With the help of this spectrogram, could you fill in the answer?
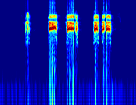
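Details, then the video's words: Harsh, buzzy five-note call of a black francolin (kala teetar): a clipped introductory note, two long grating notes, then a quick final pair, loud with no background sound. "teetar voice | kala teetar ki awaz | teetar ki awaz"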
